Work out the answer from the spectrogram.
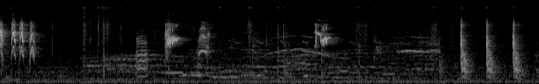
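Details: Javan myna in lively 'gacor' song, said to quickly make other mynas chatty: scattered short bright chirps and buzzy bursts, some faint harsh notes, irregular spacing with quiet gaps between.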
